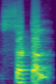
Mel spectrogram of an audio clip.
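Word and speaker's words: subtle: Harmful, deceptive, deceitful, सटल, इसको सटल पढ़ेंगे, है ना, इसको पढ़ेंगे सटल, बी साइलेंट रहेगा।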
